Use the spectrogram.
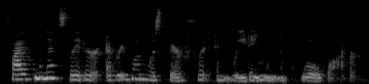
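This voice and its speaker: A woman reading a children's story aloud in an expressive, dramatic narrating style. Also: mid-range voice, fairly quick, gravelly. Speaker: story reader.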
